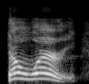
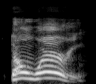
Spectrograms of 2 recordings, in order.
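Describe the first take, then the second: No difference in how they are said.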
